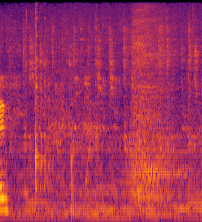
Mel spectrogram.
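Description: Two light knocks as the plastic dip cup and spoon are handled and set down on the table, then a short crunchy bite into an apple about two and a half seconds in, over faint steady background music.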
